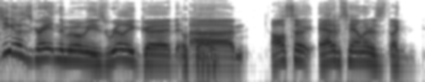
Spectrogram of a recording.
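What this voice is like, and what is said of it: Usual voice. Nothing is said of it.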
